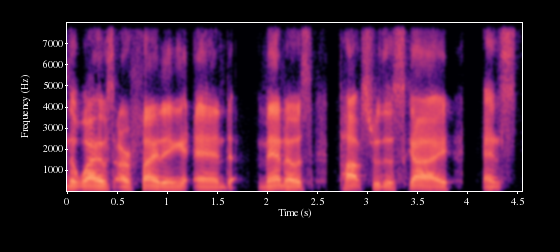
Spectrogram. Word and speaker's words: Manos: the master and Torgo argue about the pronunciation of Manos or Manos. Yes, that part was very funny. And then he insists that it's Manos, and then all the wives start saying Manos.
